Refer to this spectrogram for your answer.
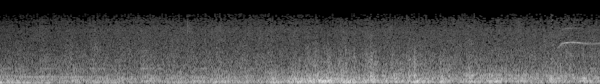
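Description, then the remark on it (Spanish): A roaring storm at sea badly damaging a sailing ship in 1522: steady heavy rain and wind with a deep rumble of thunder swelling midway, dense and loud throughout, no voices. “Pero los continuos temporales se interpusieron en su avance y finalmente llegó la tormenta que dañó gravemente la nave.”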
